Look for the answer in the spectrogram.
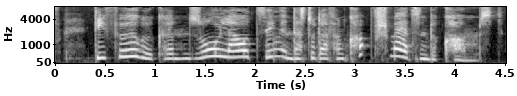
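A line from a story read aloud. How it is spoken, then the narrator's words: Calling out. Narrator (German): rief Maulwurf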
